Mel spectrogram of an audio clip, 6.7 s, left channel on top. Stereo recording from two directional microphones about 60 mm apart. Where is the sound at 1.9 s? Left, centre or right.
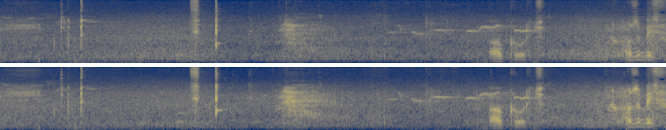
Centre.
